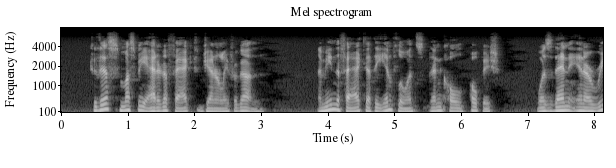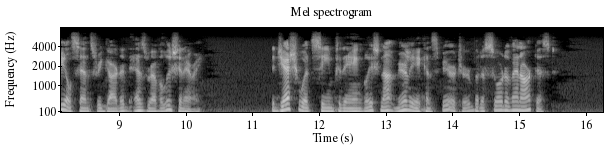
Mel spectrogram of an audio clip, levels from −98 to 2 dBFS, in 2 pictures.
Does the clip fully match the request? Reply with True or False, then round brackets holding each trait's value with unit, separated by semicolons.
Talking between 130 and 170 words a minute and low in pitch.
True (160 wpm; 120 Hz)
